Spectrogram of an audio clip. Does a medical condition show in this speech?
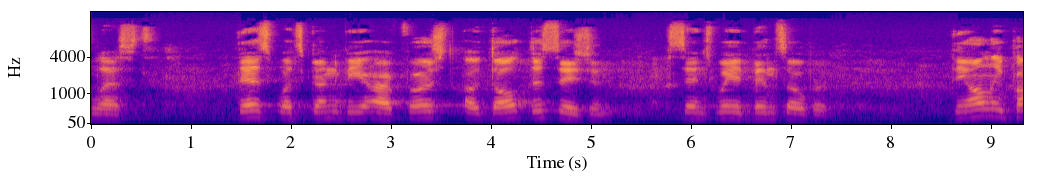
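Yes: ALS.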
